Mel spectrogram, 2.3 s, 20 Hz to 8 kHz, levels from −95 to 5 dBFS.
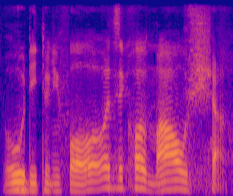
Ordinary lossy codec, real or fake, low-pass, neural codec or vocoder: AAC, 32 kbps; fake; 7.2 kHz; codec, 16 kHz in and 24 kHz out, 2.2 kbps, FireRedTTS-2 codec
